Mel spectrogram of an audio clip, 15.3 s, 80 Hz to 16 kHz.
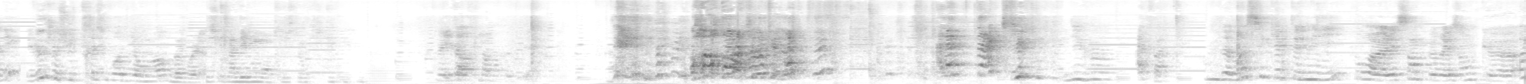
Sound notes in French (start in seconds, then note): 3.2 petit rire; 6.1 Rire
